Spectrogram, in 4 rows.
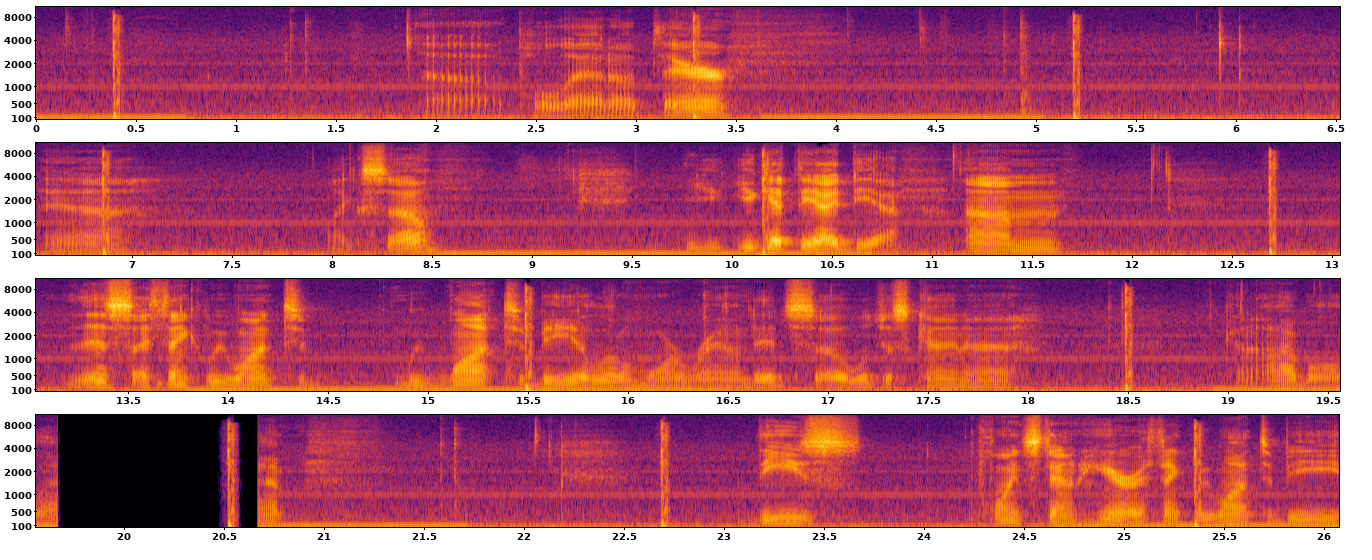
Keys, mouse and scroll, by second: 2.1 ctrl+r, 6.4 ctrl+r, 11.9 ctrl+r, 17.9 ctrl+r, 22.2 ctrl+r.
